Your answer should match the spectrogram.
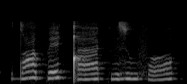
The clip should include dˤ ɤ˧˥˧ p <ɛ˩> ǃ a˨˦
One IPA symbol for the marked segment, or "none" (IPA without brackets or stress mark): ɛ˧˥˧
